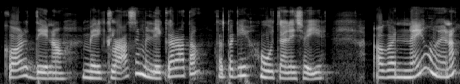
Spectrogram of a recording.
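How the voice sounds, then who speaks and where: A woman's voice: very high-pitched, animated, brisk, a bit bright, exaggerated voice. A woman dubbing a bossy, teasing male college professor in a Hindi fan drama. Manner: bossy, then coaxing. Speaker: voice dubber.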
